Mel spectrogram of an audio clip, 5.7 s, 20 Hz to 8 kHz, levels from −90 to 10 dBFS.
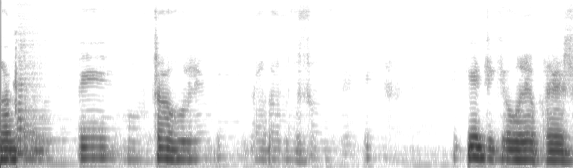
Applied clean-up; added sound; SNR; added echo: neural mask model DeepFilterNet 3.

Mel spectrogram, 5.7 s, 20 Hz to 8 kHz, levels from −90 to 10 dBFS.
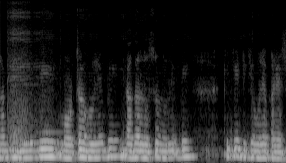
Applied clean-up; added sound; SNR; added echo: neural separator model SepFormer DNS4.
